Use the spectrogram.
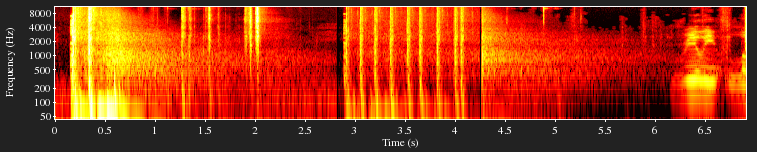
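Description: Rapid pistol fire at a shooting range comes as a sharp single shot with a long decay, then two more. A tight string of quick cracks follows, with a brief voice near the end.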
